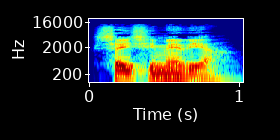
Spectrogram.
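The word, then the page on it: seis y media: Spanish (Spain)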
